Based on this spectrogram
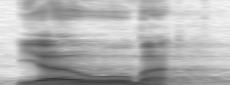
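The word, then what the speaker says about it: يَوْمَ: Di sini dibacanya yau kan w bukan u ya. Yauma.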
